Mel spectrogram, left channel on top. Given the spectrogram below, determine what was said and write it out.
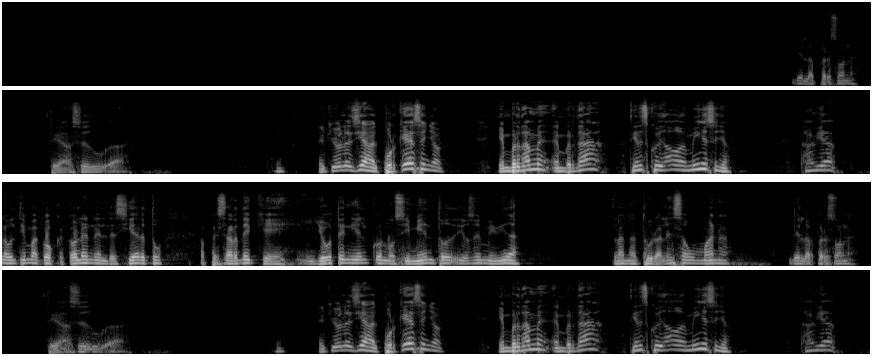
última Coca-Cola en el desierto, a pesar de que yo tenía el conocimiento de Dios en mi vida, la naturaleza humana de la persona te hace dudar. ¿Sí? El que yo le decía, ¿por qué, Señor? Y en verdad, tienes cuidado de mí, Señor. Todavía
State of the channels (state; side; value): normal; both; correlation 0.52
